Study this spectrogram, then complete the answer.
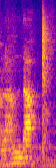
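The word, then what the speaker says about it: lambda: 얘기예요 요것이 파장이라면 놈이야 읽을 때 람라 읽으세요 람다 설립자 뭐 한자로 읽지 말고 알겠어요 람라 읽습니다 뭐라 린다고 람다 어 람다 B 묵음이다 알았냐 틀렸다 얘기야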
